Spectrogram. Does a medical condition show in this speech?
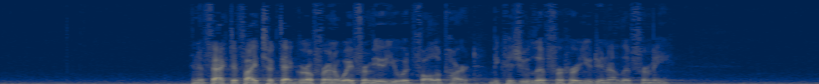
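No.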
